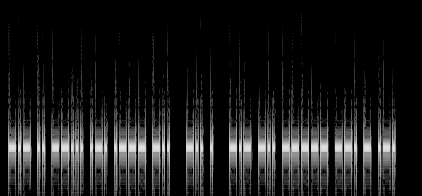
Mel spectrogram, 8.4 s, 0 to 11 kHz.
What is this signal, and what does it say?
Morse code, heard as a keyed tone, about 25 wpm, 700 Hz. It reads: KI7RJD DE KD0GTR
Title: USA Callsign DE Callsign - 6 Characters - 25wpm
